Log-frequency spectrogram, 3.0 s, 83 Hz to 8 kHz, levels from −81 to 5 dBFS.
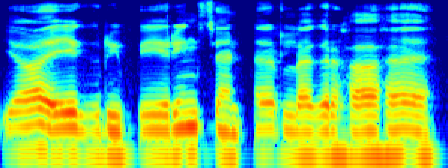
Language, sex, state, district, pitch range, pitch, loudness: Hindi, male, Jharkhand, Ranchi, 115-120 Hz, 115 Hz, -17 LUFS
